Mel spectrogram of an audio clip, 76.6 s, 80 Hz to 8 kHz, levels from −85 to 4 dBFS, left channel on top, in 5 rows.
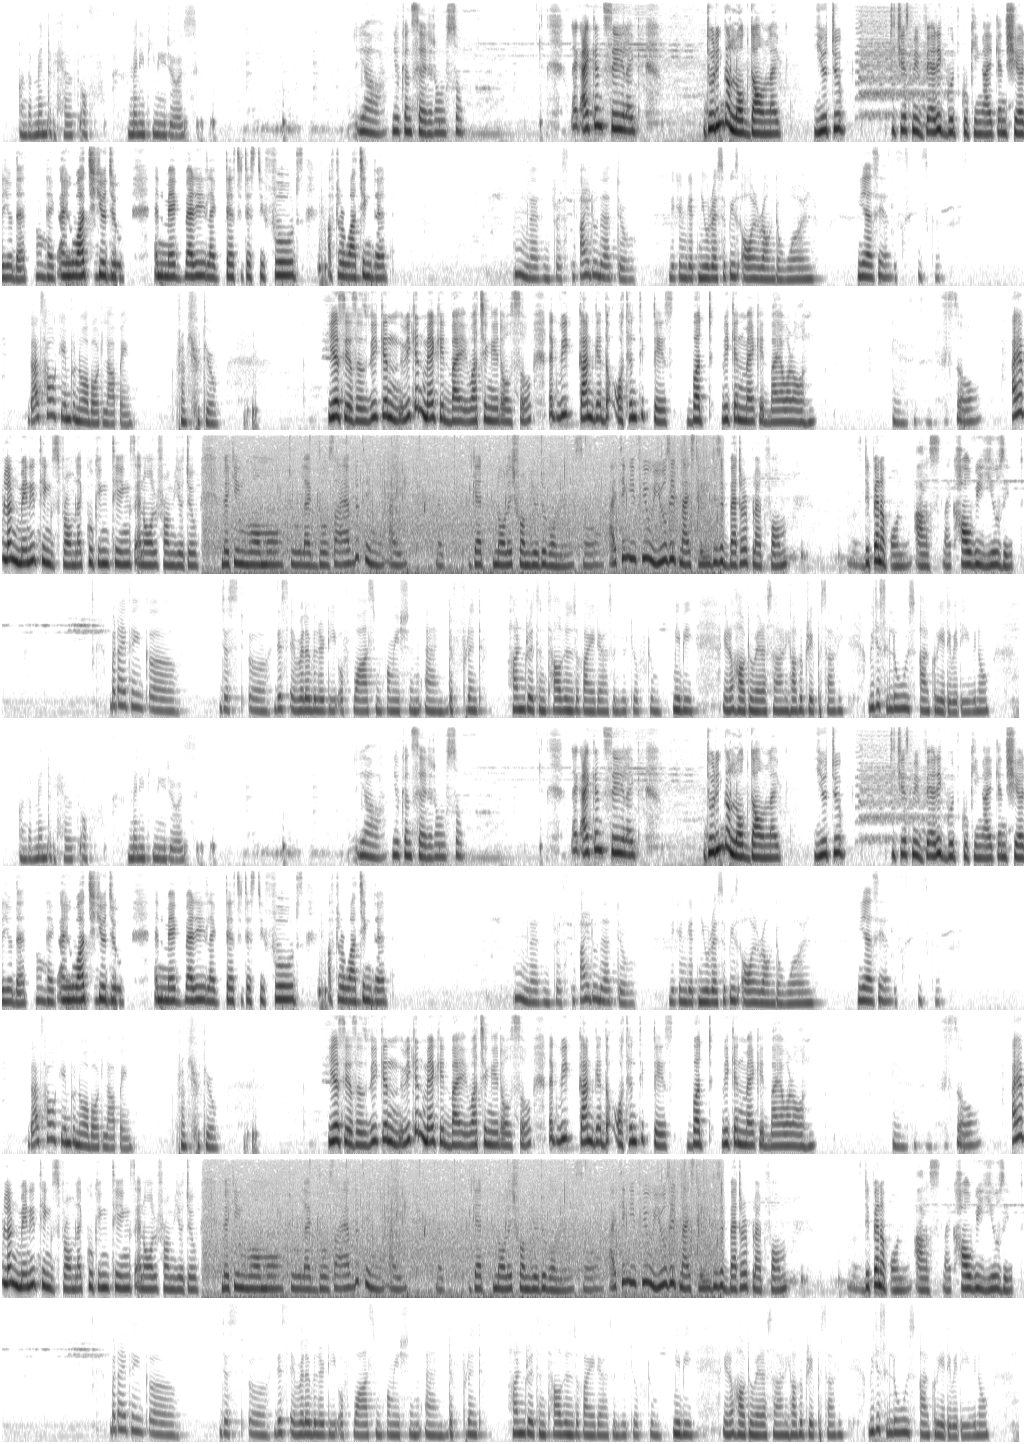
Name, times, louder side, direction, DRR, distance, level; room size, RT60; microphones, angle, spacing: voice 1, 0.3-1.3 1.9-3.0 15.8-16.1 16.7-17.1 20.1-20.3 20.6-20.7 23.0-24.8 25.3-27.6 29.1-29.4 31.0-32.6 33.3-33.9 34.3-34.5 44.0-44.3 44.5-44.6 62.9-64.0 64.6-68.6 68.9-74.0 74.3-76.1, left 1 dB, 40° left, 3.5 m, -30 dB
voice 2, 5.3-6.9 8.2-9.8 10.5-11.7 12.2-15.7 16.0-19.8 20.4-21.1 28.2-28.7 35.5-40.6 40.9-42.9 45.0-45.3 45.8-52.1 52.5-52.6 53.1-57.9 58.7-61.2 62.5-62.6, left 1 dB, 20° left, 0.8 m, -22 dB
sound 1, 49.0-56.8, equal, ahead, 1.9 m, -36 dB
head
